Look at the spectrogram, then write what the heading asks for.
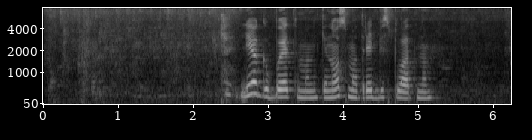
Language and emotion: Russian, neutral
